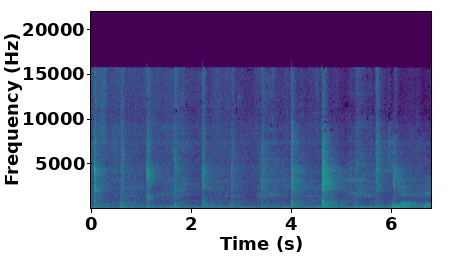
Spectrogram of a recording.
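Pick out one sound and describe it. Footsteps climb hard stairs at a steady pace.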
